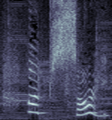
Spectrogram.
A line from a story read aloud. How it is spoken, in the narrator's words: cried Baby Ted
